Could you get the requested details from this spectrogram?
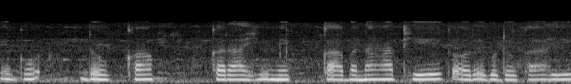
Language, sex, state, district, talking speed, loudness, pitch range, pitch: Sadri, female, Chhattisgarh, Jashpur, 105 wpm, -15 LUFS, 220-230 Hz, 225 Hz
